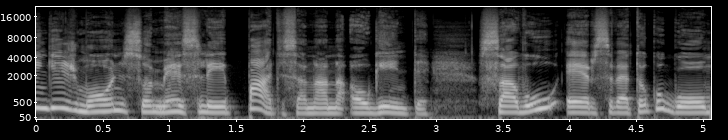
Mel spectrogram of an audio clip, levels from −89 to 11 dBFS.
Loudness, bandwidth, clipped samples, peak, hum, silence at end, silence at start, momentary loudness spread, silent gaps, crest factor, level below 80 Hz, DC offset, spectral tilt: -18 LUFS; over 20 kHz; under 0.1%; -2 dBFS; none; 0 s; 0 s; 5 LU; none; 18 dB; -50 dBFS; under 0.1%; -4.5 dB/octave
